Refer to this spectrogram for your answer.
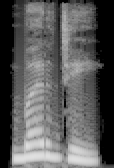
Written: ಭರ್ಜಿ

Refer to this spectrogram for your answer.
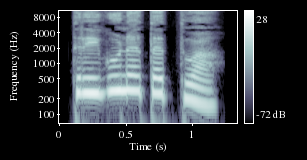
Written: ತ್ರಿಗುಣತತ್ವ

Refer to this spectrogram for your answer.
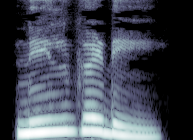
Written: ನಾಲುಕಟ್ಟು

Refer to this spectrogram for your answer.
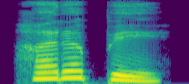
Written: ಹರಪೆ

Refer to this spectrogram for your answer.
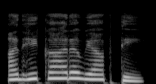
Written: ಅಧಿಕಾರವ್ಯಾಪ್ತಿ

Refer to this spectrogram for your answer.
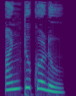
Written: ಅಂಟುಕೊಡು

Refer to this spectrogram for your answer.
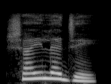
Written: ಶೈಲಜೆ

